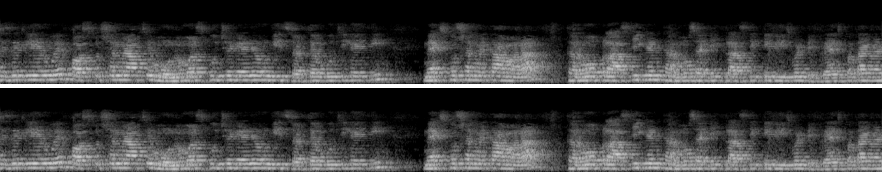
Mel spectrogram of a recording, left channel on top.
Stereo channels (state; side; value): identical; both; correlation 1.00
